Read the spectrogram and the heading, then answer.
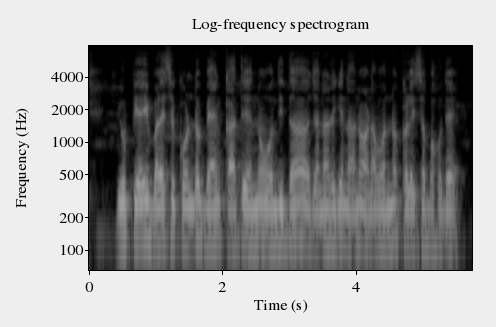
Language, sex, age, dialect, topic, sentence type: Kannada, male, 41-45, Mysore Kannada, banking, question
